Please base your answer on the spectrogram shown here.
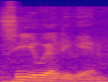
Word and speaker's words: column: Here column, M plus N, but one will be understood, so CULUM.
